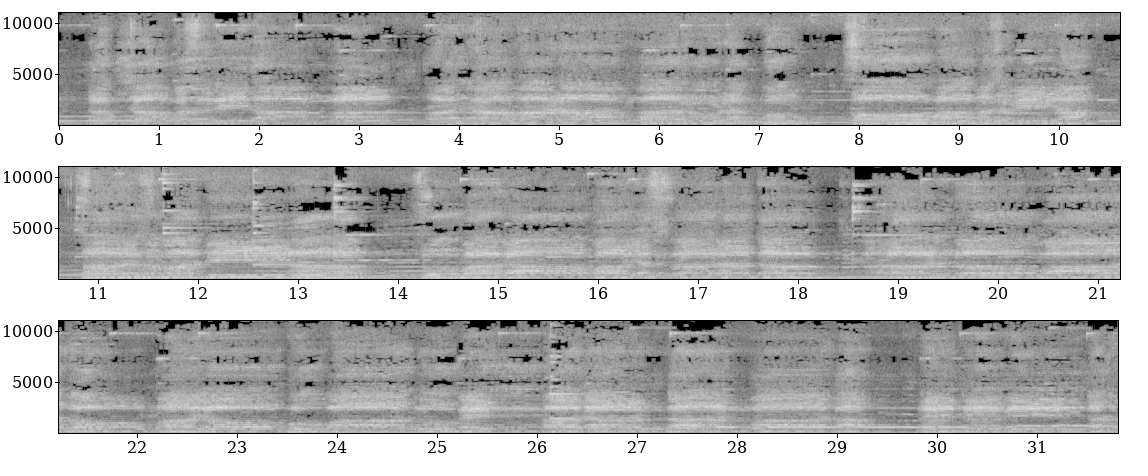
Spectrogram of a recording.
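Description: A group of Brahmin priests chanting Vedic Sanskrit shlokas in unison through microphones, holding steady reciting tones in long phrases with short pauses between them.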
